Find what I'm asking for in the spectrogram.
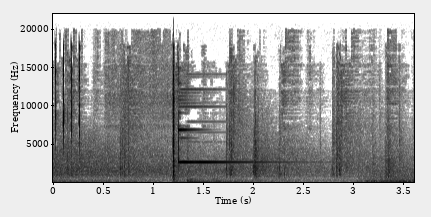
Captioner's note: typewriter clicking; bell dings; upbeat music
